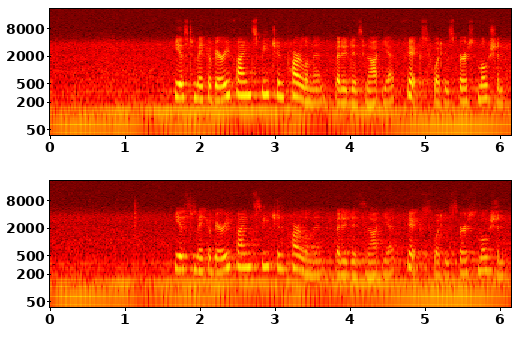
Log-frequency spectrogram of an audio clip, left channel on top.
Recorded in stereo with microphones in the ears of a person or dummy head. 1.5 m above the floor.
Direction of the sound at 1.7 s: 30° left (ahead or behind).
